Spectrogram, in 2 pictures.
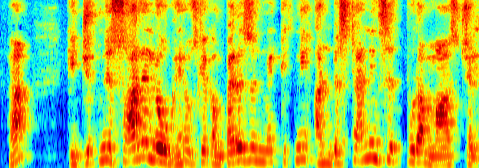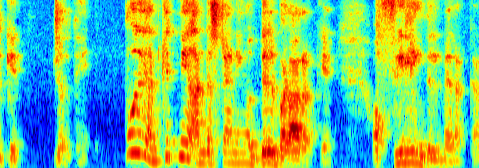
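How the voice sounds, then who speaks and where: A man giving a religious lecture, emphatic and repeating key phrases for stress, with English terms mixed into his speech. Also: on the high side. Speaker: Islamic lecturer.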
